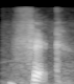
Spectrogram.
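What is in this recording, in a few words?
"thick", English, US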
